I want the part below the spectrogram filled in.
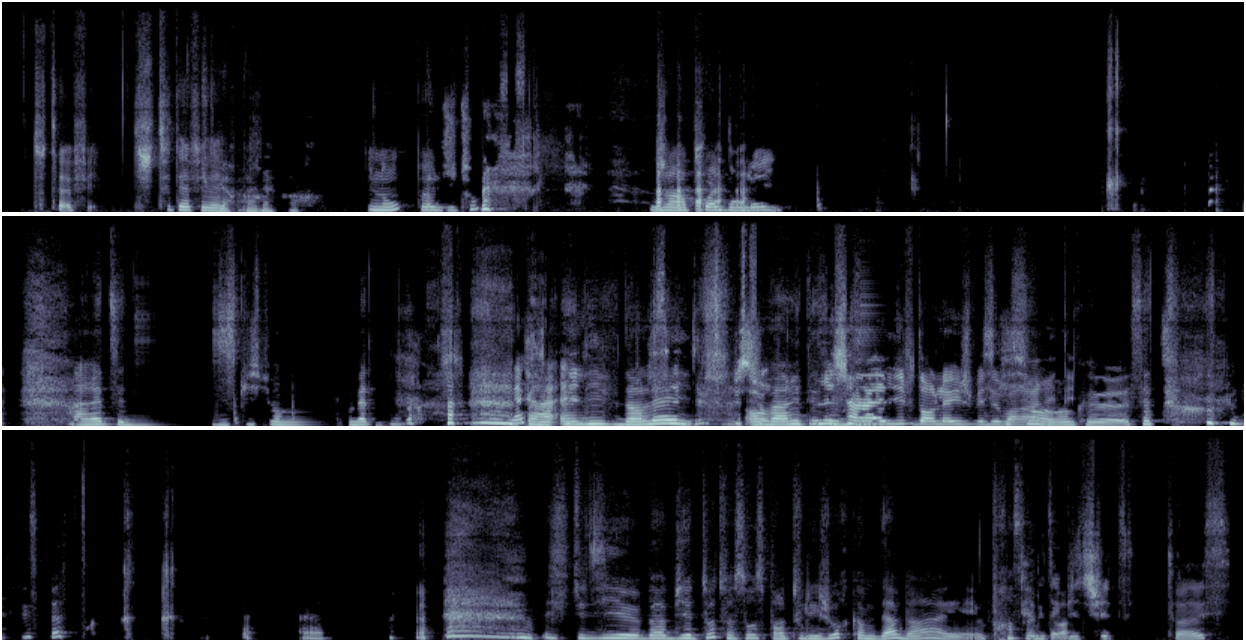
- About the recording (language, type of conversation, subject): French, unstructured, Qu’est-ce qui te rend heureux dans une amitié ?
- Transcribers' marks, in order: sad: "Tout à fait"; laugh; tapping; unintelligible speech; other noise; laugh; distorted speech; laugh; sad: "Merci pour cette discussion"; laughing while speaking: "ça tourne au désastre"; exhale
